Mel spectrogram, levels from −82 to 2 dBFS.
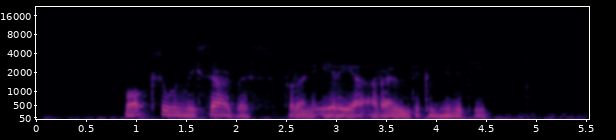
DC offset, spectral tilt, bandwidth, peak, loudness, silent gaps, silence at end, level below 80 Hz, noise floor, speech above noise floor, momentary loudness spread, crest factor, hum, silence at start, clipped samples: under 0.1%; -9 dB/octave; 15.5 kHz; -26 dBFS; -43 LUFS; none; 0.15 s; -64 dBFS; -70 dBFS; 29 dB; 10 LU; 16 dB; none; 0.6 s; under 0.1%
